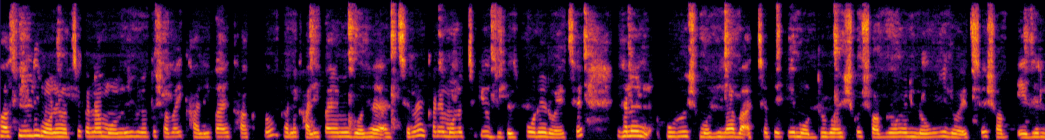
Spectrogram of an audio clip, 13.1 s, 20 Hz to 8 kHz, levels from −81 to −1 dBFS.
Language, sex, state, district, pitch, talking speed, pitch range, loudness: Bengali, female, West Bengal, Jhargram, 235 Hz, 180 wpm, 220-250 Hz, -17 LUFS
